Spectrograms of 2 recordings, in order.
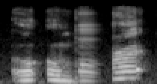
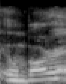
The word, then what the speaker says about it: Umbara: And the last one, the Umbara, am I saying it right? Umbara episodes? – Yes.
